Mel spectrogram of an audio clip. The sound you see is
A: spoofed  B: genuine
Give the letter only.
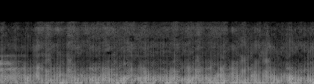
A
